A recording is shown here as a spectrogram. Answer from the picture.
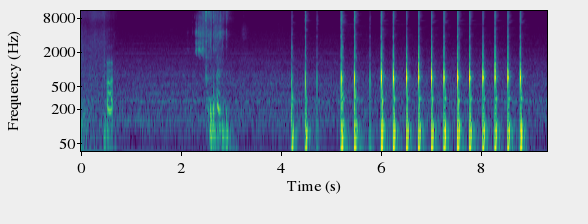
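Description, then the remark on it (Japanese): A knife taps sharply against a cutting board, first a few scattered knocks, then a quick, even run of about a dozen crisp chops, preceded by two short bursts of rustling noise. “だいぶトントンしたのできちんと入ったでしょ。”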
